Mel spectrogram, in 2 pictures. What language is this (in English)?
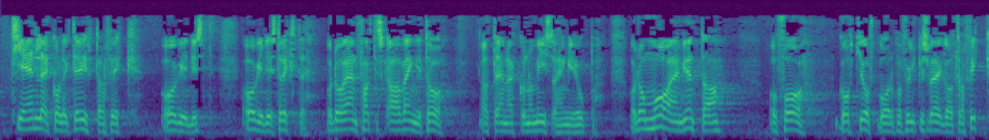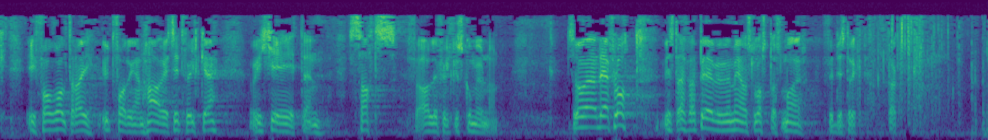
Norwegian Nynorsk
